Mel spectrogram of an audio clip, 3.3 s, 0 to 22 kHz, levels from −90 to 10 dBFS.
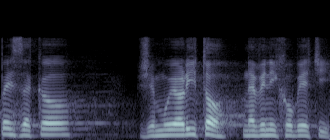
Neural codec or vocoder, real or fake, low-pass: codec, 16 kHz, 0.9 kbps, LongCat-Audio-Codec; fake; 7.2 kHz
